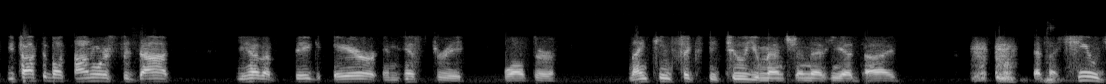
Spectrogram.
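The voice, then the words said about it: Slightly hoarse voice. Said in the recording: “I might be a little hoarse. I was up till 4 o'clock at a Halloween party.”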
